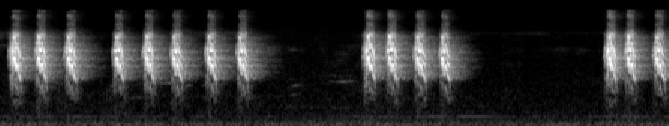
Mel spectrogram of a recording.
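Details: Young yellow-vented bulbul giving rapid scratchy chirps, recorded by Android phone in West Java, played to calm and tame freshly caught wild birds. A long run of about eight notes, then a burst of four, then three more.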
